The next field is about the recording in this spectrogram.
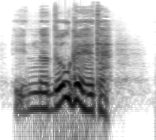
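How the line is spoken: Tense young man. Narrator (Russian): напряженным голосом поинтересовался парень

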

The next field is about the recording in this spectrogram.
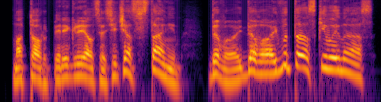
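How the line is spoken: Shouted. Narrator (Russian): Пьер прокричал уже машине

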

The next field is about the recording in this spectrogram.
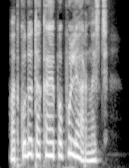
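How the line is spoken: Amazed mutter. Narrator (Russian): пробормотала в ответ я, все еще пребывая в изумлении

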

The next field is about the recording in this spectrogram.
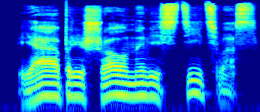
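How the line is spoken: Quiet wheezing voice. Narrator (Russian): сказал Питер Вернон тихим свистящим голосом

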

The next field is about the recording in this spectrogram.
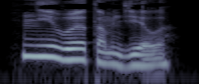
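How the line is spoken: Sighing. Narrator (Russian): вздохнула я

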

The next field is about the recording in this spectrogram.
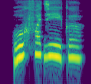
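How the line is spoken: Surprised sigh. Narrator (Russian): вздохнула Юля, но уже не насмешливо, а удивленно

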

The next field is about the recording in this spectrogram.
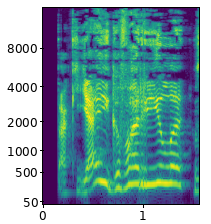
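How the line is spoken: Roaring. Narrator (Russian): взревела я

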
